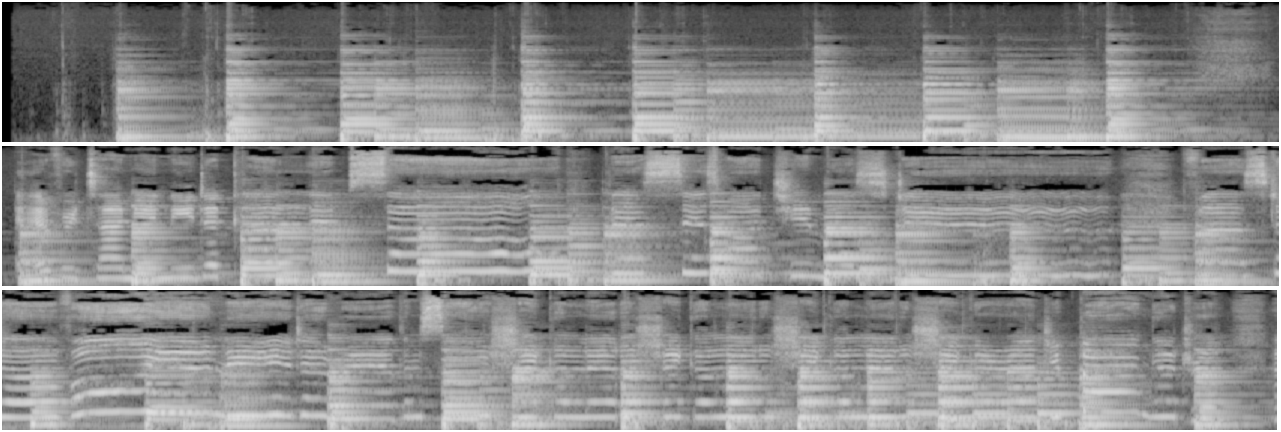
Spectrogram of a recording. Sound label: Calypso song with example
